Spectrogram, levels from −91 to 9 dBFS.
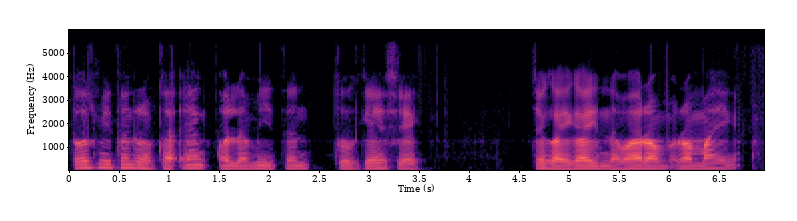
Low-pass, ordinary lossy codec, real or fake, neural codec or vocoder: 5.4 kHz; none; real; none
